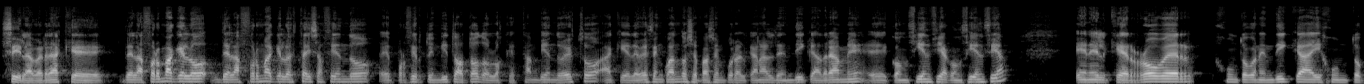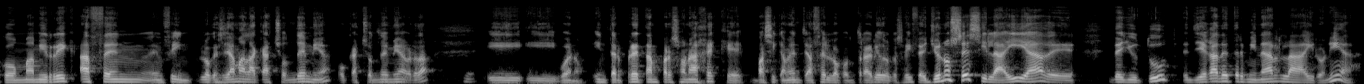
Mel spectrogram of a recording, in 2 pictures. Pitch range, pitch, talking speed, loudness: 100-125 Hz, 110 Hz, 210 wpm, -25 LUFS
